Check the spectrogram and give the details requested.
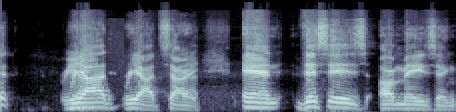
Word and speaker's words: Riyadh: Riyadh, sorry.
